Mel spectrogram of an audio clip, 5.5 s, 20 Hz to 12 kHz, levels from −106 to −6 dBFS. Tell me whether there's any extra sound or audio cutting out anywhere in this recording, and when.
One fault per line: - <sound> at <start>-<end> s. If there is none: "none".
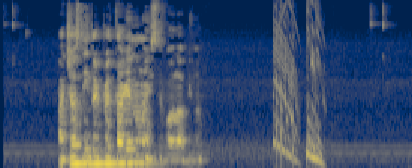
- chirp at 3.6-4.3 s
